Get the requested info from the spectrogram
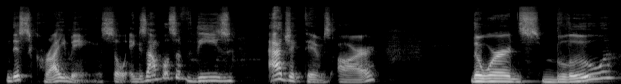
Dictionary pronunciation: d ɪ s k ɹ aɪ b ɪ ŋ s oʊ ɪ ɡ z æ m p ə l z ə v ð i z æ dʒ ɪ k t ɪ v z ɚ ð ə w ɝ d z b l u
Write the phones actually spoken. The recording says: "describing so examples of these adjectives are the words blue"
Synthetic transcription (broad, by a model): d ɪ s k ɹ aɪ b ɪ ŋ s oʊ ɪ ɡ z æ m p l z ə v ð i z æ dʒ ɪ k t ɪ v z ɚ ð ə w ɝ d z b l u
